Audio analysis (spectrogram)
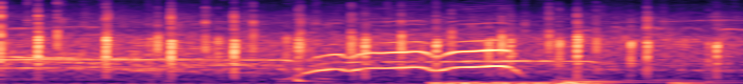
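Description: An audience claps steadily in a dense, crackling patter of many hands, with a brief rising and falling tone sounding over it partway through.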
